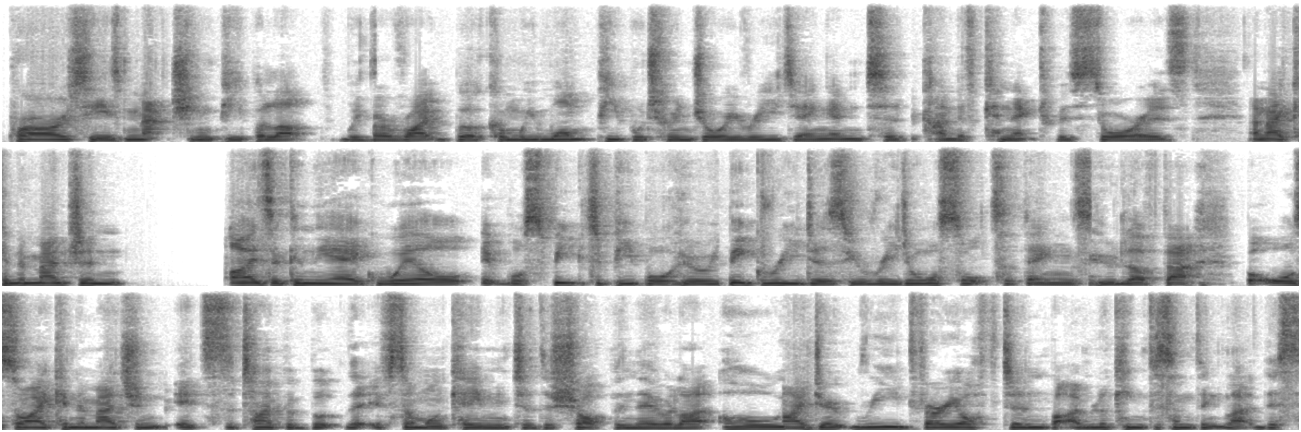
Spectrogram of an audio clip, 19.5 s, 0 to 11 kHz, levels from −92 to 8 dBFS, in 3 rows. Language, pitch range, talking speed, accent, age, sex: English, 105-130 Hz, 260 wpm, British, 20-39, male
